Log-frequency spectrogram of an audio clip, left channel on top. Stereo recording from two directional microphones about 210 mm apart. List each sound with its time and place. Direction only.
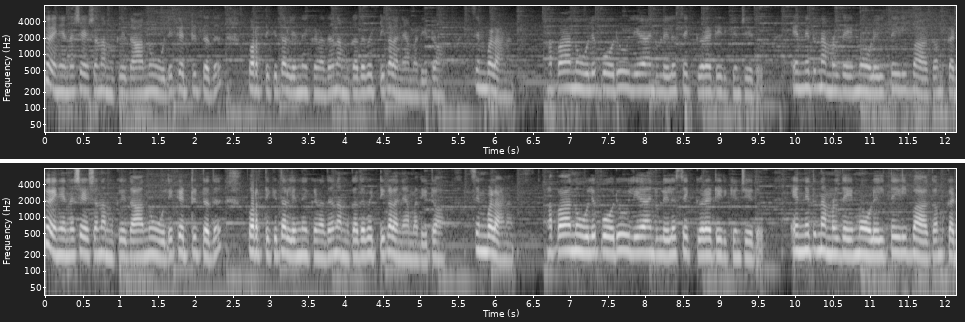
0.0 s speech: 25° right (ahead or behind)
